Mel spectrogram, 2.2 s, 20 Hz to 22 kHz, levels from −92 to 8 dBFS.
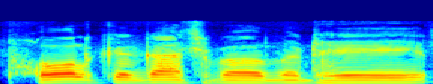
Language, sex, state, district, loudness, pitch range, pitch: Bhojpuri, male, Bihar, Muzaffarpur, -16 LUFS, 115-125 Hz, 120 Hz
